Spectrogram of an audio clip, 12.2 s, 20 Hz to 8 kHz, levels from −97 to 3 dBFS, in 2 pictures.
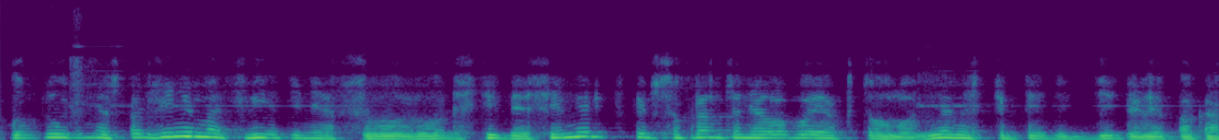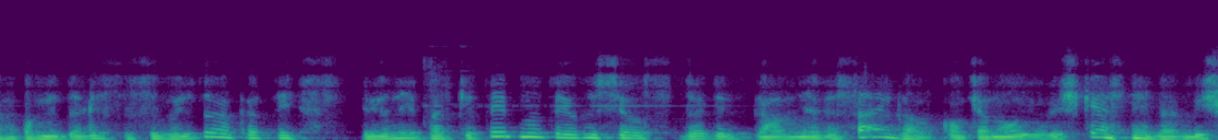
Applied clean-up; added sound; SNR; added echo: neural mask model DeepFilterNet 3.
